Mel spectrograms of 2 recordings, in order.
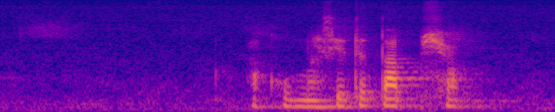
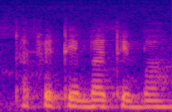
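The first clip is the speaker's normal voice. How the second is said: usual speaking voice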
